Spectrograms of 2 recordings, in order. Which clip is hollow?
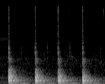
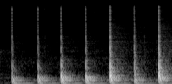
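The second.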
